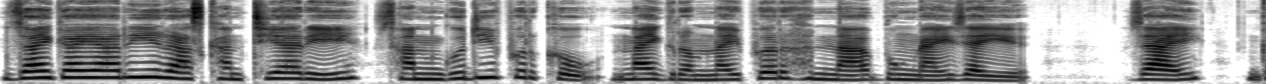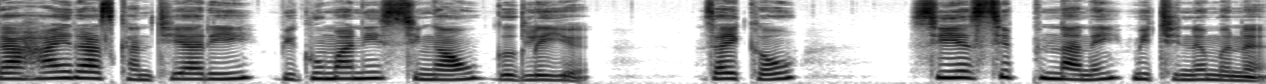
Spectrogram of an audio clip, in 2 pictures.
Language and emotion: Bodo, neutral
